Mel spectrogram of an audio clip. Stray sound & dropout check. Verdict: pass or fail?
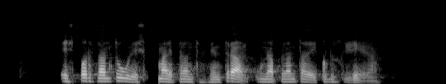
fail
